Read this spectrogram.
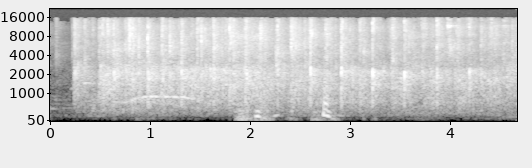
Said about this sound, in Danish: Og jeg vil meget gerne lige øh, klappe lidt af ham.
